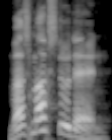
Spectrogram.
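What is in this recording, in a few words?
dialogue German; A Western Drama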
